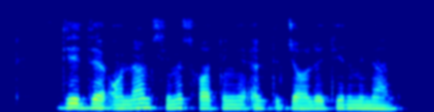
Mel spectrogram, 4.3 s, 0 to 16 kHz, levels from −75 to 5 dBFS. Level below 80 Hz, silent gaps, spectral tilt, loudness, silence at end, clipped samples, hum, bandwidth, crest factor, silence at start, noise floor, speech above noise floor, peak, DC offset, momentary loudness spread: -78 dBFS; none; -7 dB/octave; -37 LUFS; 0.3 s; under 0.1%; none; 9 kHz; 16 dB; 0.6 s; -67 dBFS; 31 dB; -20 dBFS; under 0.1%; 7 LU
